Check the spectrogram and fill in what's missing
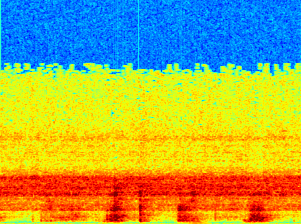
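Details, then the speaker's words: Doppler auscultation over a patient's right temporomandibular joint during a TMJ and headache exam while the jaw opens and closes, partly and fully; the pulsing noise is the superior temporal artery. Temporomandibular joint sounds. "all right so we're going to use the Doppler oscilation to listen to right jaw joint and figure out what's going on inside the capsule"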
